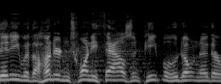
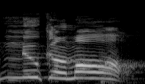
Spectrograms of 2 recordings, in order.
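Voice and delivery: much higher, louder, drawn-out mock cry; hammed-up vengeful prophet yelling for destruction; Jonah demanding destruction; 12 semitones higher, 6 dB louder, much slower than usual. Preacher voicing Jonah wanting the city destroyed, hammed-up.

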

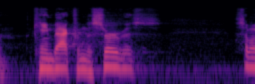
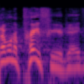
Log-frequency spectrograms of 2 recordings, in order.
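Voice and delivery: Steve's earnest offer; 2 semitones higher, 8 dB louder, much faster than usual. Retold or imitated. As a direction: press the offer warmly.

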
